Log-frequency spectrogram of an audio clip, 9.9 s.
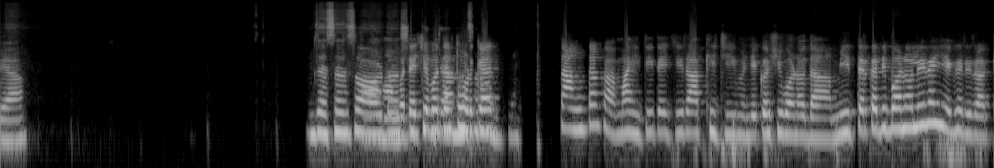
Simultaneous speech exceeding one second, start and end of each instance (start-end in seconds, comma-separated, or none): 3.6-4.9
